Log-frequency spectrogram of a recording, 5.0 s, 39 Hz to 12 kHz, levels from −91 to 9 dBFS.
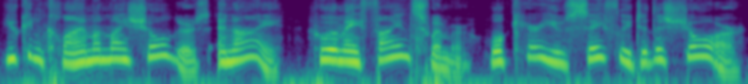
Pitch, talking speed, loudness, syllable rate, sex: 190 Hz, 240 wpm, -18 LUFS, 5.7 syllables/s, male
